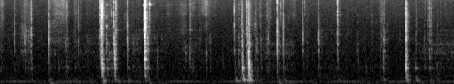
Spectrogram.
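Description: Scattered clicks and light taps of card stock and tape being handled on a stamping platform as a card is shifted and taped down. Two sharper clicks come a little over a second in, another around three seconds in, and one more about five seconds in.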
